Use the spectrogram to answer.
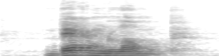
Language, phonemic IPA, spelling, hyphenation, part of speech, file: Dutch, /ˈbɛrmlɑmp/, bermlamp, berm‧lamp, noun, Nl-bermlamp.ogg
- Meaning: lamp on the side of a car to light the side of the road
